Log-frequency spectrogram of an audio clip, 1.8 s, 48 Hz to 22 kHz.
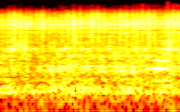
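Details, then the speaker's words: Pressure canner on an LP hotplate outdoors at about 11.5 psi after heat turned down: even steam hiss, jiggler settled with gentle flutter rather than wild movement; holding steady pressure normally. "the pressure gauge is about 11 and a half and you've got it evening i can i can hear it's a little different now okay the jiggler changed your jiggler changed the way it's not wildly moving yeah it's settled"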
